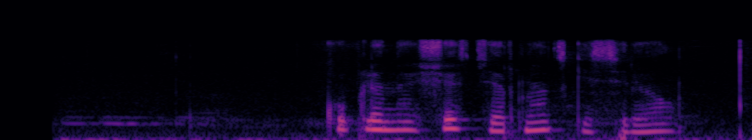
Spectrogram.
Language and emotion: Russian, neutral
